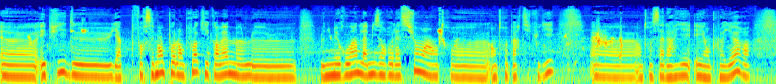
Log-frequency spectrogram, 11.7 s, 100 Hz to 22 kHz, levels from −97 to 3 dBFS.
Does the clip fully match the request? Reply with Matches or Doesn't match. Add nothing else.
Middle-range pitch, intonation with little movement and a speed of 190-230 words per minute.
Doesn't match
